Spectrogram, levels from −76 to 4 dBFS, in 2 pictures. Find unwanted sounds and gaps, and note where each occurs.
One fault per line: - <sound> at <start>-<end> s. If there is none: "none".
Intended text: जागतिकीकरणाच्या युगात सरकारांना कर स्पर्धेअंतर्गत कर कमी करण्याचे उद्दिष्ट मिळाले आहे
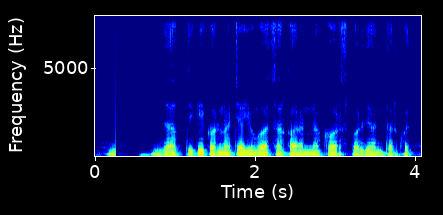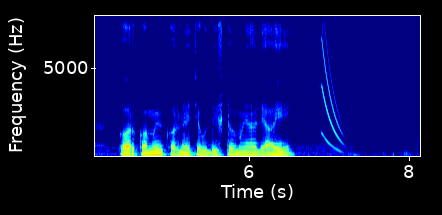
- chirp at 6.9-7.2 s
